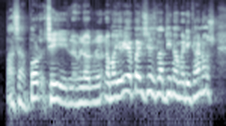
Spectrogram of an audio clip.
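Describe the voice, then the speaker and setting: A man's animated tone and lively intonation, with audible room echo. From Valencia, Spain. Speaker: podcast host. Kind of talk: interview conversation.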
